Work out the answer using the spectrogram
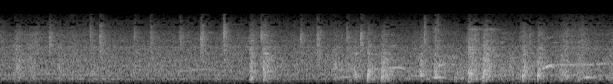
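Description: Electric commuter train heard from the driver's cab, running with its wheels clicking sharply over rail joints and points as it pulls into a station. A thin whine with small rises in pitch comes in about halfway through.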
